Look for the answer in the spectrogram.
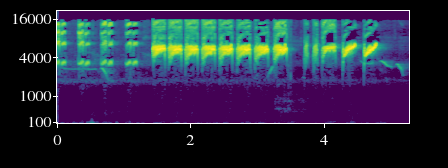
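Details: A five-colored sunbird decoy bird sings competitively. Short thin ticking notes lead into a fast, even series of a dozen loud, high, piercing notes, ending in upslurred notes and a fading slur.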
